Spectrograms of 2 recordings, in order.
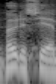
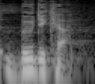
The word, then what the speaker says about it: Boudica: She's been known as Boadicea, but a group of Cambridge linguists recently insisted from a study of proto-Celtic languages that Boadicea must be pronounced Boudica.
